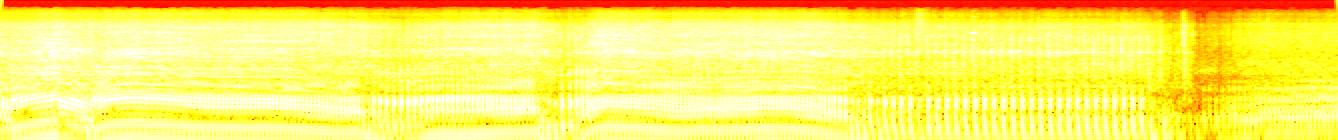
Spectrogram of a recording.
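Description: A four-stroke dirt bike revs up and down along a dirt trail.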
